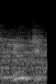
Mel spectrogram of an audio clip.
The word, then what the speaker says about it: Knute: Did you have a different pronunciation than I always just thought it was Newt. If you watch Knute Rockne All-American, they go with Knute.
